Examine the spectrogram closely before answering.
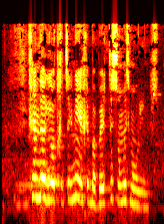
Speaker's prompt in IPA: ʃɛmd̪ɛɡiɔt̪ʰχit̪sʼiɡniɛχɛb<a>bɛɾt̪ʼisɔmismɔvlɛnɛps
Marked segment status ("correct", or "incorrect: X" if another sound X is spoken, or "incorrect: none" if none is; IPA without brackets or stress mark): correct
